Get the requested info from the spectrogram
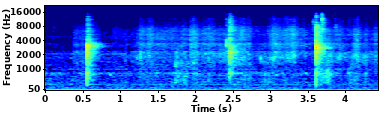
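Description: Eating mouth sounds: three sharp lip-smack clicks while chewing, about half a second in, about two and a half seconds in and near the end.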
